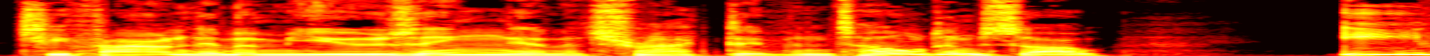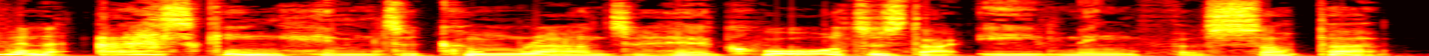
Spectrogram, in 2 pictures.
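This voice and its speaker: A man's voice: fairly low pitch, slightly rough, no room sound, studio quality. A man narrating scripted science fiction as a dramatic audiobook reader.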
